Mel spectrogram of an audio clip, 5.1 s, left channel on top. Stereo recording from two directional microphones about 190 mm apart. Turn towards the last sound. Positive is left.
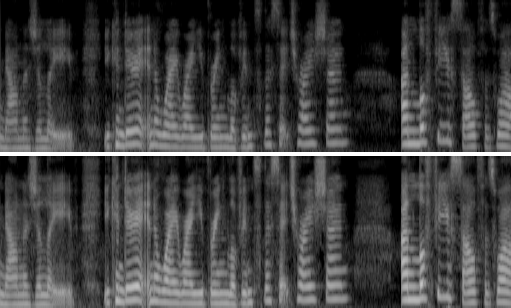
turn(degrees=-45)  # may be behind; listen again after turning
